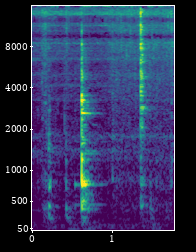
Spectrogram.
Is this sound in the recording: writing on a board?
no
